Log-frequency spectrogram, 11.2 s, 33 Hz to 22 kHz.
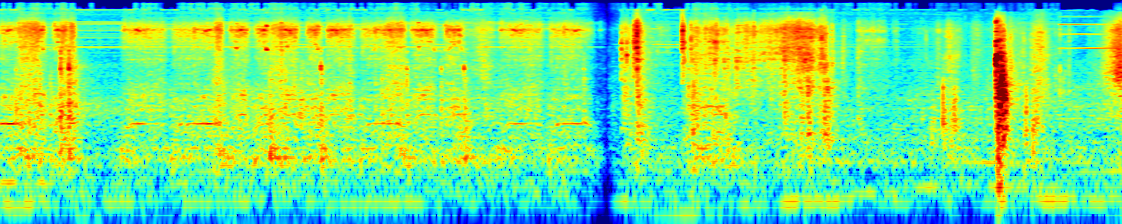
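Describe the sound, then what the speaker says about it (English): An Epson EcoTank ET-2550 inkjet printer prints a print-head alignment sheet, running continuously, whirring and buzzing as the print head shuttles back and forth, with clunks and a brief pause midway; no talking. "Don't stop the printer while it's printing the alignment sheet."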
